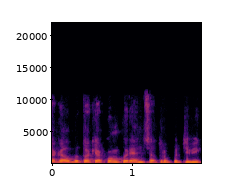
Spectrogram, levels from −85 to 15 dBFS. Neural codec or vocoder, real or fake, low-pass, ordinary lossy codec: none; real; 10.8 kHz; Opus, 24 kbps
